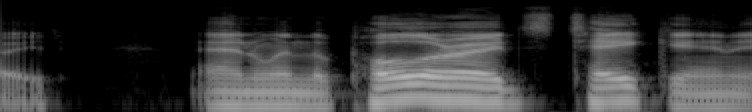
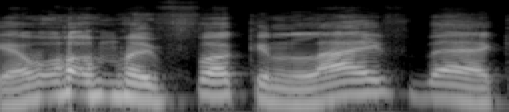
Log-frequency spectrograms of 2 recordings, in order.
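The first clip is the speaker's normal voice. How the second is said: raised, loud acted declaration; angry demand; 9 semitones higher, 9 dB louder than usual. Killer telling his victim what he wants, loud angry demand. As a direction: push it out loud and high, as a demand.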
